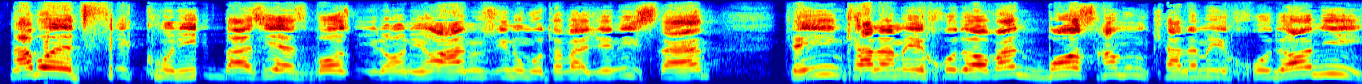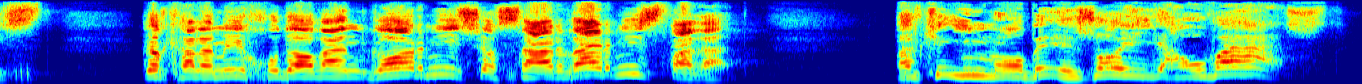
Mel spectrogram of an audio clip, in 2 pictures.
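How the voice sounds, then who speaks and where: A middle-aged man, a pastor, teaching a sermon earnestly, explaining step by step and asking rhetorical questions. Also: high-pitched.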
